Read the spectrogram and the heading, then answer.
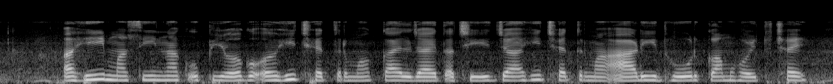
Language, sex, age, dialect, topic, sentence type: Maithili, male, 25-30, Southern/Standard, agriculture, statement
